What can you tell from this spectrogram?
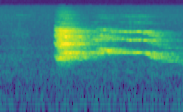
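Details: One long, high puppy whine from a Cavalier King Charles Spaniel litter starts abruptly and slowly trails down in pitch over more than a second.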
